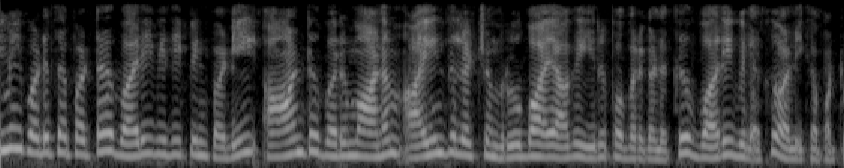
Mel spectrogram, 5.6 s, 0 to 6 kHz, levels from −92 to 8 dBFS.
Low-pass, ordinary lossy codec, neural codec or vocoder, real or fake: 5.4 kHz; none; codec, 16 kHz, 8 kbps, FreqCodec, smaller model; fake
